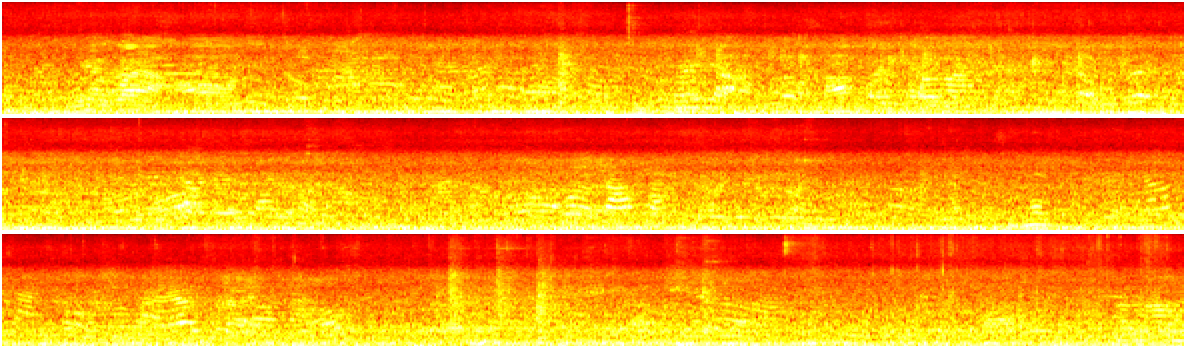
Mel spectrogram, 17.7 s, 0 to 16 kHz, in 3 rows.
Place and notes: Aly., Lane, Tonghua St. - Walking in a small alley
Walking in a small alley, Traffic noise, Various shops
Taipei City, Taiwan, June 2015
